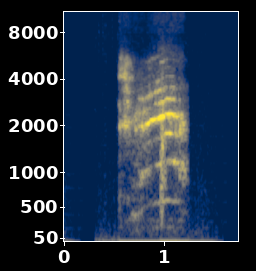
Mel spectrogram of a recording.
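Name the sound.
cat meowing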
